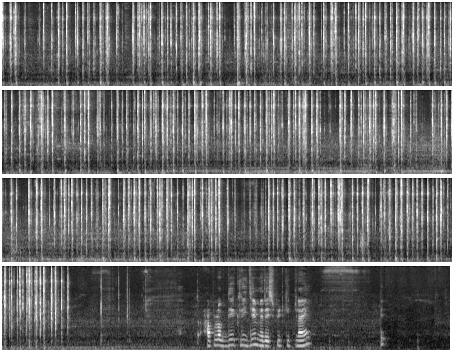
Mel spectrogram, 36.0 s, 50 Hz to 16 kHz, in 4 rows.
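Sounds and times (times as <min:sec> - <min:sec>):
typing on computer keyboard: 0:00.0 - 0:28.4.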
